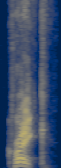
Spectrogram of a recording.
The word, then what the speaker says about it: Kolchak: The first pronunciation was correct. It's like cake with an R. Crake.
